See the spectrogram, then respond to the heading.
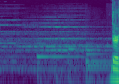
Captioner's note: none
